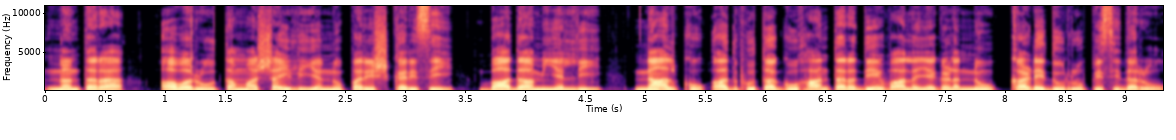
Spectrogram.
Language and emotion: Kannada, neutral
